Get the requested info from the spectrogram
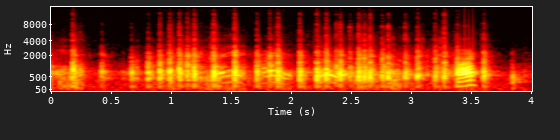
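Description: Irregular run of light clicks and knocks, several a second, from a dirt bike's drive chain being handled while it is checked for tension; the chain is very tight.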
